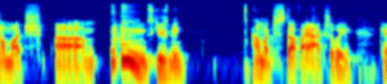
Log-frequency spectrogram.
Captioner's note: clears throat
